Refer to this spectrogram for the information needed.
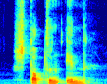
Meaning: inflection of instappen: 1. plural past indicative 2. plural past subjunctive
- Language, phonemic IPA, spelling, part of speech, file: Dutch, /ˈstɑptə(n) ˈɪn/, stapten in, verb, Nl-stapten in.ogg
